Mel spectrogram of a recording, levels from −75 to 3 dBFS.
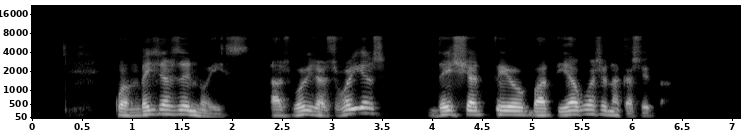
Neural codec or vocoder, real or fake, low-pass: codec, 24 kHz, 1.2 kbps, DualCodec; fake; 7.2 kHz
